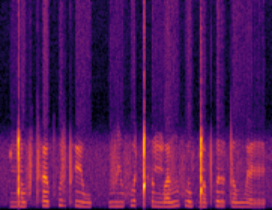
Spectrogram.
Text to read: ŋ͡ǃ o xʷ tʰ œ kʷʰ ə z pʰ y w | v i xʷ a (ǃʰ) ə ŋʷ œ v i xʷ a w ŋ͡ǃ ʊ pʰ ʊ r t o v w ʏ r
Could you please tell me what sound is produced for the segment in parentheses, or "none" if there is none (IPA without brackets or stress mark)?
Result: ǃʰ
